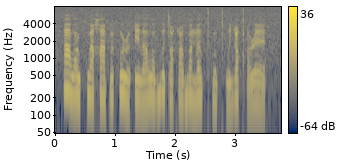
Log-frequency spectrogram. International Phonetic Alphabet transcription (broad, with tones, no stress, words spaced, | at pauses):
a˥˨lˠə˞˧˩ xʷa˧˩χa˧˩pɵ˧˩ ho˥˨ɭɵ˨˦ ʔe˧˩lɜ˨˦lˠɵ˨˦ ɡʷe˥˨to˨˦ qɵ˨˦ɡʷa˥˨ mɜ˥˨kʷʰa˧˩kʷʰe˨˦ʎɵ˥˨ qʼɵ˨˦ ɭɛ˧˩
